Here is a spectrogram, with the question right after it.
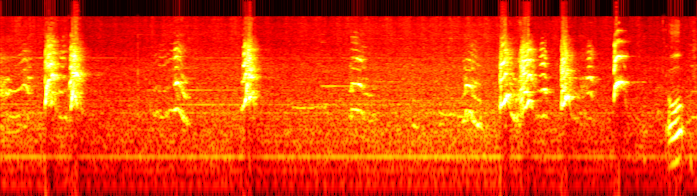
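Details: Red and black-and-tan Dachshund puppies play-fighting indoors. Their short, high, harmonic yips and barks come in quick bursts of two or three with brief pauses, over a steady low hum and a person's voice.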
